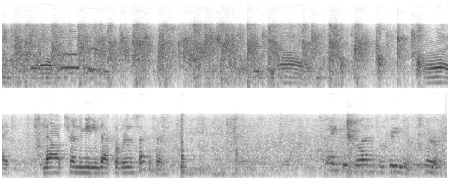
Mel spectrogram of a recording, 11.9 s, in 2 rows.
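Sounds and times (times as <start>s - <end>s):
crowd clapping: 0.0s - 6.0s
speech: 6.5s - 8.4s, 10.3s - 11.8s.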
